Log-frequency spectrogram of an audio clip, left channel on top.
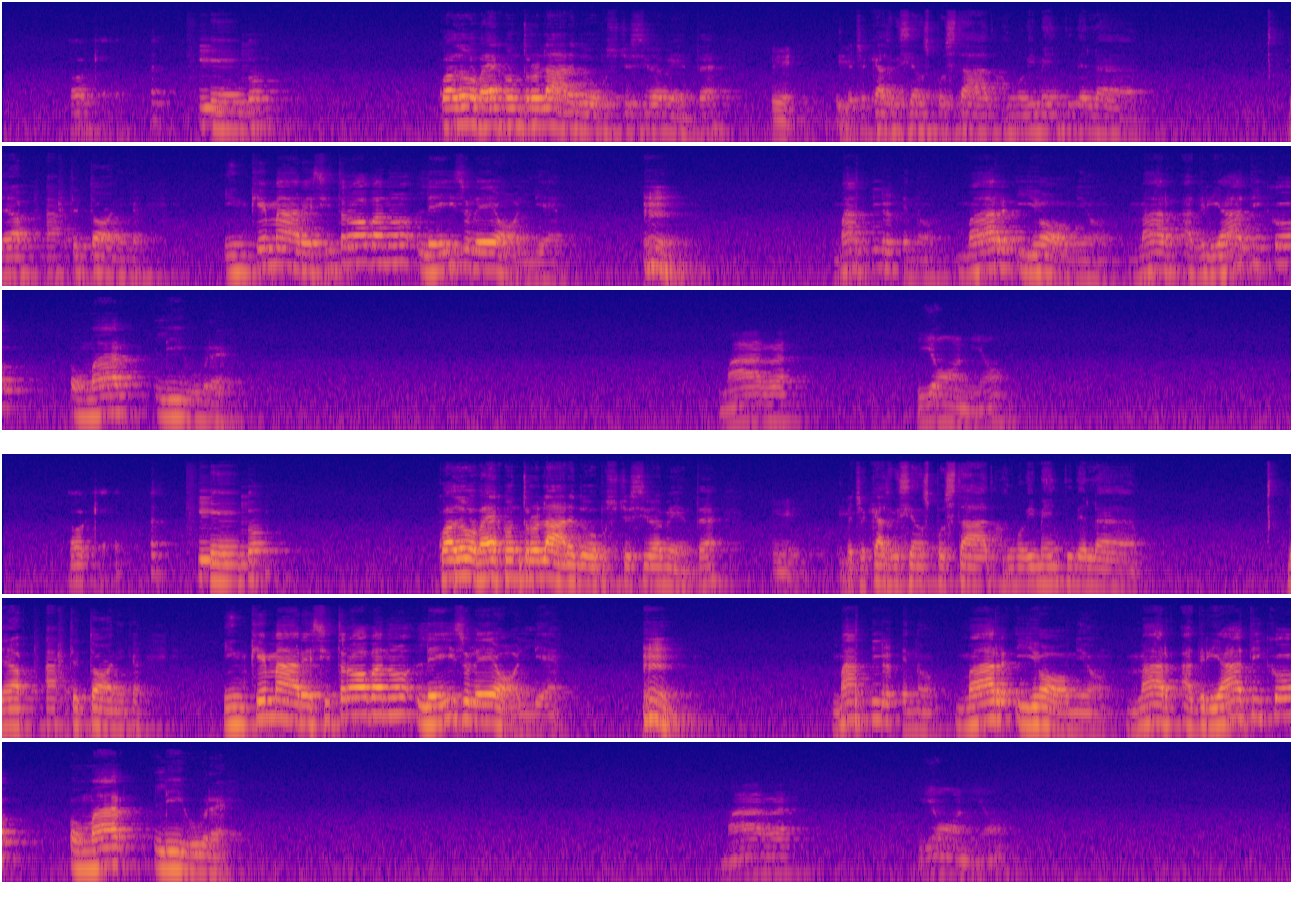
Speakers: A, on the right; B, on the left.
A: Ok. Chiedo- Qua dopo vai a controllare dopo, successivamente,
B: Sì. Sì.
A: eh. e c'è il caso che siano spostati i movimenti del- della parte tettonica. In che mare si trovano le Isole Eolie? <clears throat> Mar Tirreno, Mar Ionio, Mar Adriatico o Mar Ligure?
B: Mar Ionio?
